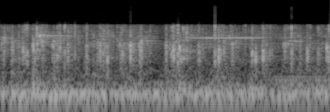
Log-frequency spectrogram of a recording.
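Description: Scattered hand clapping from an outdoor crowd, a dense run of sharp claps, with a faint high whistling tone coming in twice.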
